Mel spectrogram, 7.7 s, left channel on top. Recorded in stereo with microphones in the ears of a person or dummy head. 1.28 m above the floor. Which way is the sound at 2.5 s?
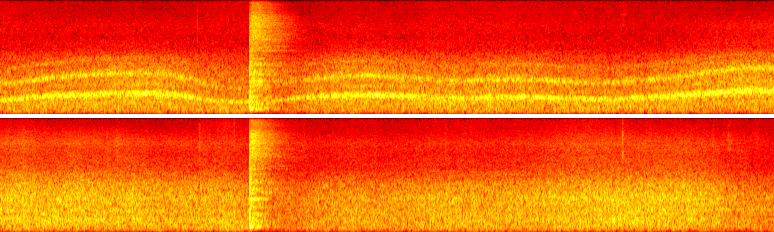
25° right (ahead or behind).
